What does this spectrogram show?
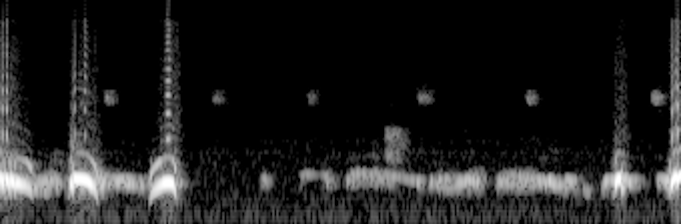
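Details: Decoy spotted dove quickly starting to coo: three loud arched hoots, a stretch of faint low murmuring, then two more hooted notes at the end.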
